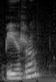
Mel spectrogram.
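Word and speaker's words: pero: Perro, que é uma conjunção adversativa, significa mas, porém, e eu chamo a atenção aqui para a pronúncia do R, que tem um vibrato, perro.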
